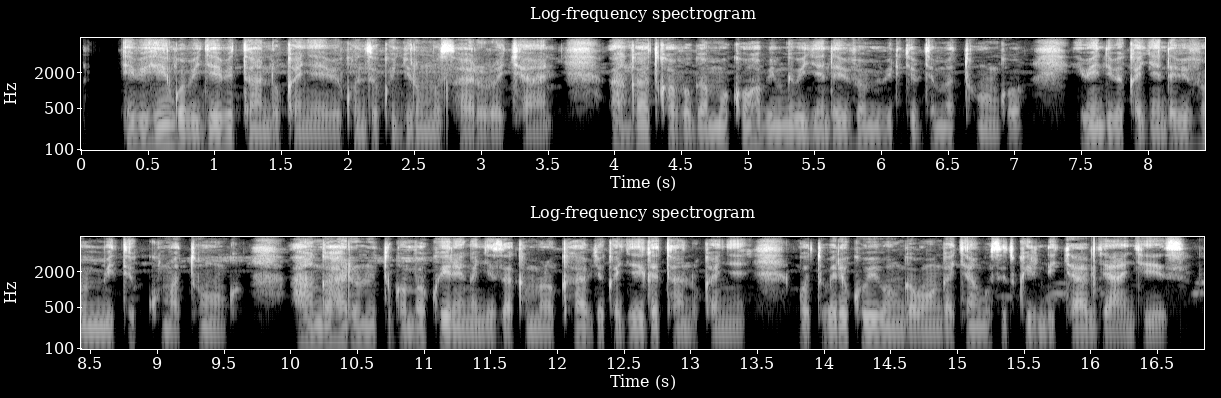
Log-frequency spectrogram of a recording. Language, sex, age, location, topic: Kinyarwanda, male, 25-35, Huye, agriculture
